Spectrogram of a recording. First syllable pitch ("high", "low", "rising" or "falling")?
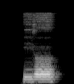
high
